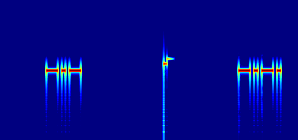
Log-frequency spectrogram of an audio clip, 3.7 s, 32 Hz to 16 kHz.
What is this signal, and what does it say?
Morse code, heard as a keyed tone, about 25 wpm, 700 Hz. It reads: K C
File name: Single-Letter-Number-25wpm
